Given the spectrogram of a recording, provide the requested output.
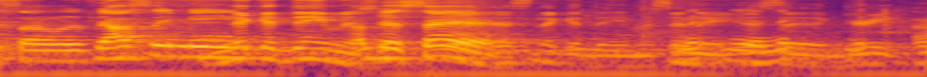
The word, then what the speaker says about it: Nicodemus: demon the demon uh what's the right pronunciation so I can say it right I just wanted to say it right that says knock demon knock demon knock knock demon I don't use this version It's Nicodemus see I I studied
